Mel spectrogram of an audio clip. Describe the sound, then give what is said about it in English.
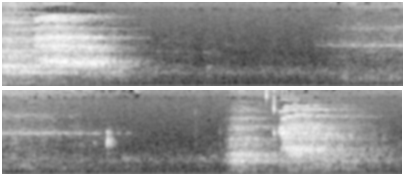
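A deep breath drawn in through the nose and an audible exhale: two loud, breathy passes, one at the start and one near the end, with a long quiet stretch between. “But just starting with a deep inhale into the abdomen through your nose. Audible exhale.”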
